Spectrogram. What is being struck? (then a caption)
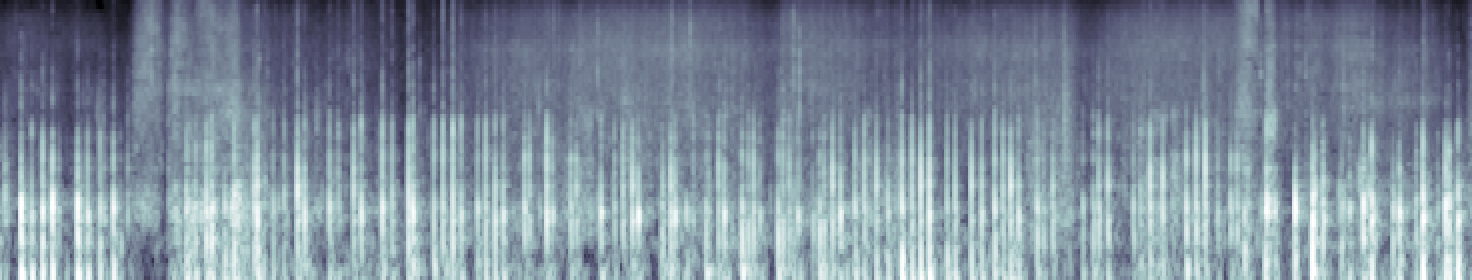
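Leather handbag. Fingertips and nails tap rapidly on the body of a hollow, medium-sized red leather handbag held close to the microphones. The result is a dense, irregular stream of soft, muffled thuds, heavy in the low end with brief clicky edges and little ring.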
